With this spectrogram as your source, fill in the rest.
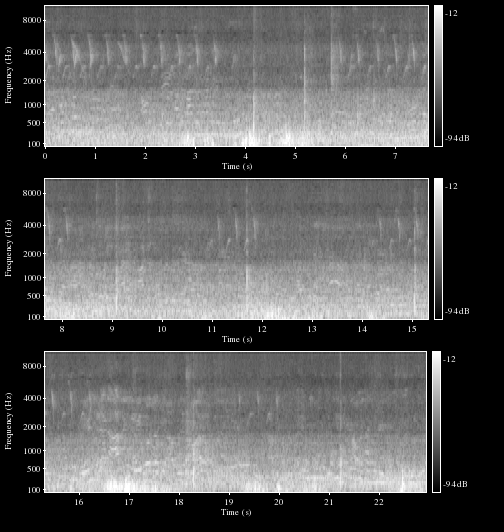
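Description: Several men talk and call out together in a close huddle outdoors.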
